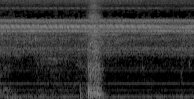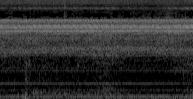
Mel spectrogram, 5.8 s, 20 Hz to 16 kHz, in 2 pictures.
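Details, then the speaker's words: 400W HPS Hubbell floodlight warming up: steady, even ballast hum with a bright high buzz and no flicker or crackle as the light gets brighter; normal operation. "hope you guys can hear that humming from the ballast getting pretty bright"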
